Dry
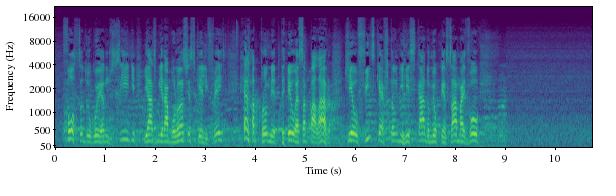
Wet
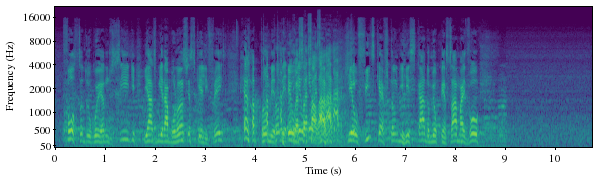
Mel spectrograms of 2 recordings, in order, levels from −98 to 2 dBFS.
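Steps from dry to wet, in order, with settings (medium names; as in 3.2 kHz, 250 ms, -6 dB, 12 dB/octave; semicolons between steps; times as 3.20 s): 3.86–5.98 s: ever faster or slower copies 287 ms, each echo +2 st, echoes 2; trim -2 dB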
